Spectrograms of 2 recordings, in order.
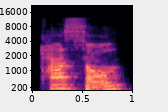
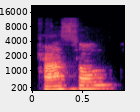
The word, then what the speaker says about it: castle: And we pronounce similarly castle, hassle, nestle. Okay, castle, hassle, nestle. Okay, remember we don't pronounce the t.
